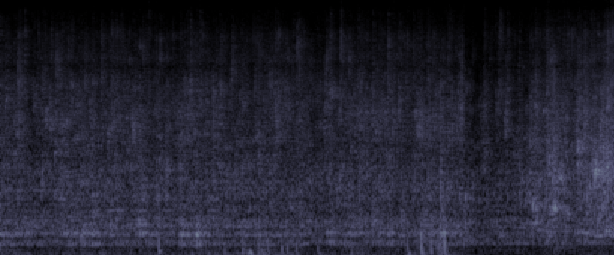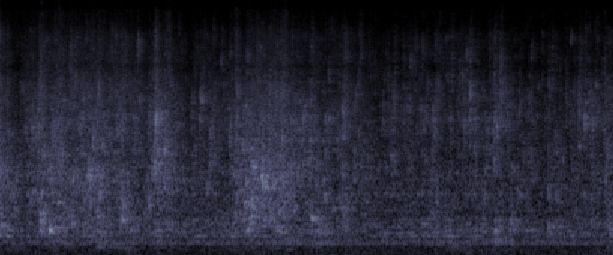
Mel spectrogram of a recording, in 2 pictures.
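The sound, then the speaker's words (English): Exceptionally hot bathwater sloshing and lapping as a person lowers themselves into the bathtub, a steady wash of water with a couple of louder surges as something shifts in the tub; no one speaks. “Exceptionally hot water. I'm gonna lower myself in.”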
